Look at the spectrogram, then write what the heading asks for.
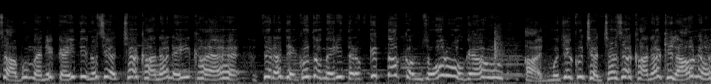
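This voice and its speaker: A woman's voice: high-pitched, animated, fairly quick, hardly any pauses. A woman voicing a picky, demanding young boy in a Hindi cartoon dub, nagging and sulky. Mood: wheedling. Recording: loud background music.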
